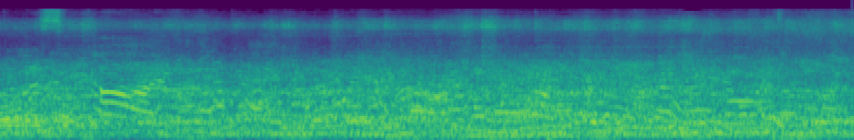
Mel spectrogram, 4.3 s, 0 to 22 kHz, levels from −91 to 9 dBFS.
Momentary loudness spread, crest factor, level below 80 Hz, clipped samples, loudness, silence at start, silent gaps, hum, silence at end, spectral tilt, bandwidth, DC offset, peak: 3 LU; 12 dB; -42 dBFS; under 0.1%; -13 LUFS; 0 s; none; none; 0 s; -5 dB/octave; 16 kHz; under 0.1%; -2 dBFS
